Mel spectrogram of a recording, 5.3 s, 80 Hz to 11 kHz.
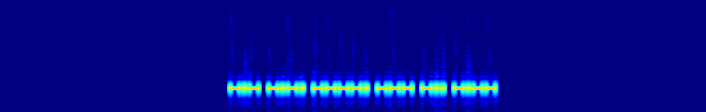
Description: Morse code, heard as a keyed tone, about 47 wpm, 700 Hz. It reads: KC9ODY
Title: USA Call Signs - 6 Characters - Repeated 3x - 50wpm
